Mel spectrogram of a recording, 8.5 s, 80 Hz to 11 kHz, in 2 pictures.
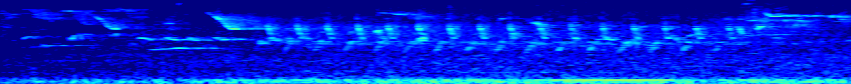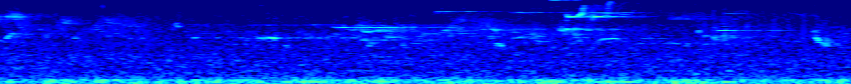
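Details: A Northern parula, recorded around May 21, 2017 as it returns, gives one rising, buzzy trill of quick repeated notes over about two seconds. Low rumbling background noise and faint calls from other birds follow.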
